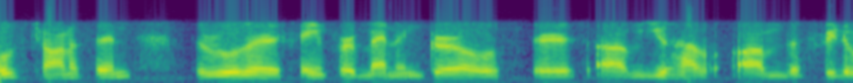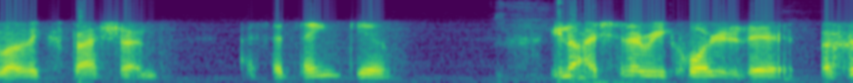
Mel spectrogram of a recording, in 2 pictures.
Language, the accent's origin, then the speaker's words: English; United States; And as an American, I mean, I say in every interview, I have freedom of expression.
